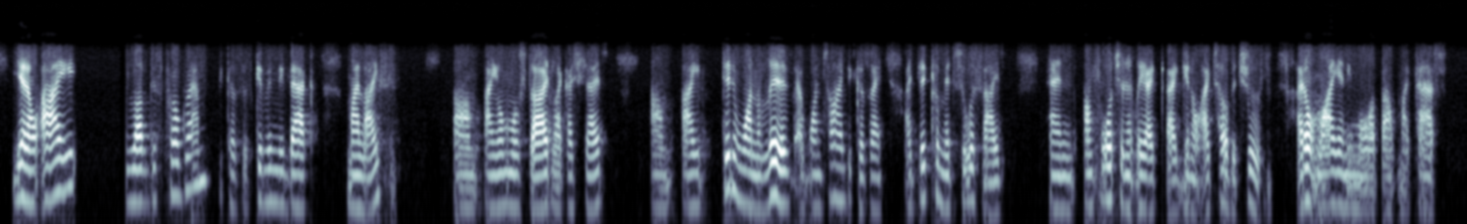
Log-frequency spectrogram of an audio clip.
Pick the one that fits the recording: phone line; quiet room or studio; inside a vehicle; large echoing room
phone line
